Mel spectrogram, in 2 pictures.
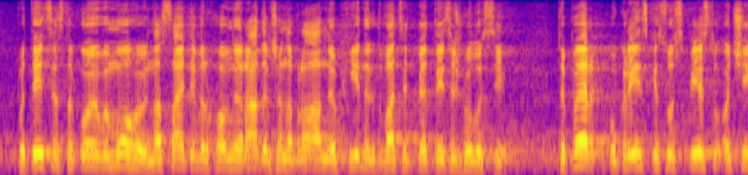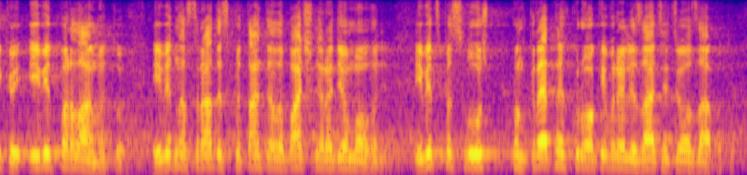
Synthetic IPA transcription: pet̪ɪt͡sʲijɐst̪ɐkɔjʊʋɪmɔɦɔjʊnɐsɑjtʲiʋerxɔwnɔjiɾɑd̪ɪwʒɛnɐbɾɐlˠɑneɔbxʲid̪nɪɣd̪ʋɑt͡sʲːɐt̚ʲpʲjat̚ʲt̪ːɪsʲɐt͡ʃɦɔlˠɔsʲḭw | t̪epɛrʊkɾɐjinʲsʲkɛsʊsʲpʲilʲst̪ʋɔʔɔt͡ʃʲikʊjeʔiʋʲid̪̚pɐrlˠɑment̪ʊ | iʋʲid̪nɐsɾɑd̪ɪspɪt̪ɑnʲt̪elˠebɑt͡ʃenʲːɐɾɐdʲiɔmɔwlˠḛnʲːɐ̰ | iʋʲid̪spet̪slˠuʒb̚kɔnkɾɛt̪nɪxkɾɔkʲiwɾeɐlʲizɑt͡sʲijit͡sʲɔɦɔzɑpɪt̪ʊ̥

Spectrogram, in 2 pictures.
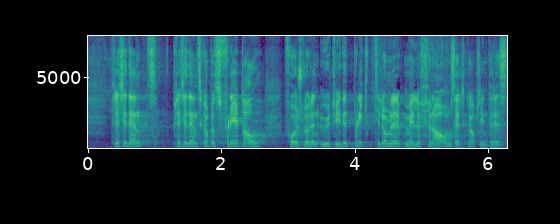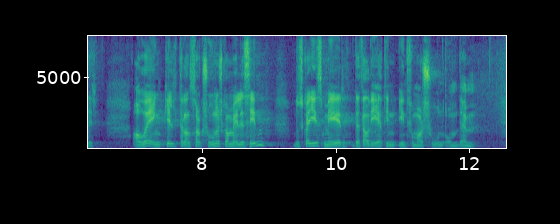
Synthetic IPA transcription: pʰɾɛsɪd̪ɛnt̪ | pʰɾɛsɪd̪ɛnt̪skɑːpət̪sfleːʈʰɑlfoːɾəʂɭoːɾɛnʔʉːt̪ʰʋiːd̪ət̪̚pʰlɪkt̪ʰːɪlɔmɛlːəfɾɑːʔɔmsɛlskɑːpsɪnt̪əɾɛsəɾ | ʔɑ̰lːəɛŋkəlt̪t̪ʰːɾɑnsɑkʂuːnəʂkɑlmɛlːəsɪnːɔd̪ʉskɑljiːsmeːɾd̪ɛt̪ɑljeːʈɪnfɔɾmɑʂuːnɔ̰md̪ɛm

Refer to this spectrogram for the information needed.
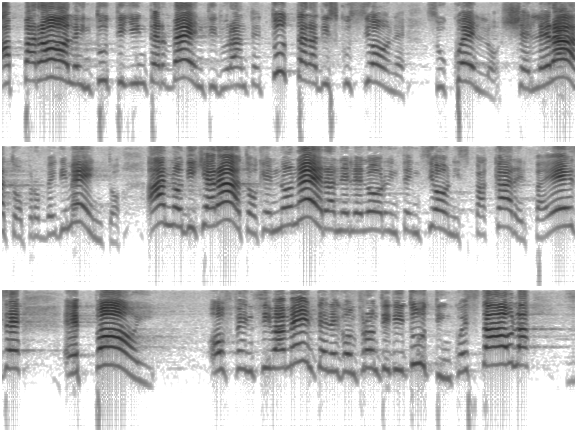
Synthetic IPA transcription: apːaɾɔːleint̪ut̪ːiʎint̪ervɛnt̪id̪uɾant̪et̪ut̪ːalad̪iskusːjoːne | sukːwelːoʃelːeɾaːt̪opɾovːed̪iment̪o | anːod̪ikjaɾaːt̪ok̟enːonɛːɾanelːeloːɾoint̪ent̪sjoːnispakːaːɾeilpaeːze | epːɔj | ofːensivament̪enejkoɱfɾont̪id̪it̪ut̪ːiːŋkwest̪awla | z

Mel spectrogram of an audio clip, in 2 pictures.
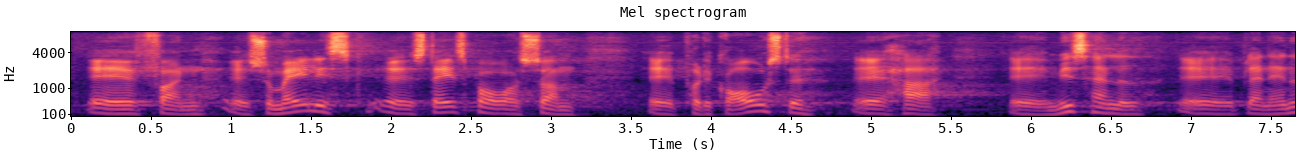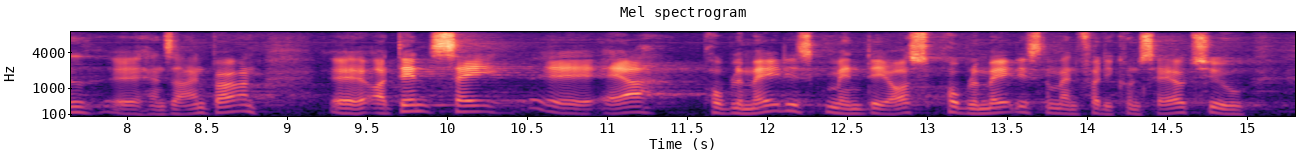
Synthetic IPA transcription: øfɒ̽e̝nso̝mɛ̰ːlisɡ̥sd̥ɛ̰ːd̥sb̥ɒʊ̰ɐsɒ̽m | pʰɒ̽ɾ̥e̝ɡ̥ɒːʊsd̥əhɑ̈ | mishæn̰ləð̞̩ˠb̥lænd̥ænð̞̩ˠɦænsɑ̈ɪnəb̥ɶɐ̰n | ɒ̽d̥ensɛ̰ɪæɐ | pʰʁo̝b̥le̝mɛ̰ːd̥isɡ̥mend̥e̝æɐɒ̽spʰʁo̝b̥le̝mɛ̰ːd̥isɡ̥nɒmænfɒ̽d̥ikʰɒ̽nsæɐʋæt͡sʰiʊə

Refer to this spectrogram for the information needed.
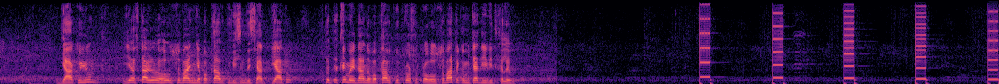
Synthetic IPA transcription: dʲakʊjʊ | jast̪ɑʋlʲɪlˠɐɦɔlˠɔsʊʋɑnʲːɐpɔpɾɑwkʊʋʲisʲimd̪esʲat̪̚pʲjat̪ʊxt̪ɔpʲid̪t̪ːɾɪmɐjɛd̪ɑnʊpɔpɾɑwkʊpɾɔʃɛpɾɔɦɔlˠɔsʊʋɑt̪ɪkɔmʲit̪ɛt̪jiʋʲid̪xɪlˠɪw

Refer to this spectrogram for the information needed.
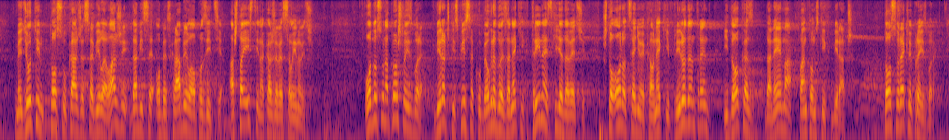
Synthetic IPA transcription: me̞d͡ʑut̪imt̪o̞ːsukaːʒesʋe̞biːlelaʒid̪abise̞ʔo̞be̞sxɾaːbɾilaopo̞ziːt̪sija̰aʃt̪aje̞ist̪inakaːʒeʋeselino̞̰ʋḭt͡ɕ | uo̞d̪no̞sunapɾo̞ʃle̞izbo̞ɾḛbiɾat͡ʃkispisakube̞o̞ɡɾad̪uje̞zane̞kixt̪ɾiːnaest̪xiʎad̪aʋe̞t͡ɕḭ | ʃt̪o̞onot̪se̞ɲuje̞kaone̞kipɾiːɾo̞d̪ant̪ɾe̞nd̪ | id̪o̞ːkazd̪ane̞ːmafant̪o̞mskixbiɾa̰ːt͡ʃḁ | t̪o̞ːsuɾeklipɾeizboɾḛ

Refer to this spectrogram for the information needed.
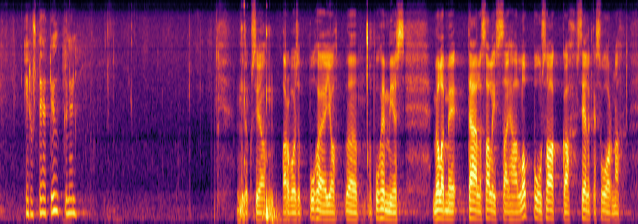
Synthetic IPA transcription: edust̪ɑjɑt̪yŋkːynen | k̟iːt̪oksiɑɑrʋoisɑppuɦejo | puɦemːiesmeo̞le̞mːet̪æːlːæsɑlisːɑiɦɑllo̞pːuːnsɑːkːɑse̞lkæsuornɑ

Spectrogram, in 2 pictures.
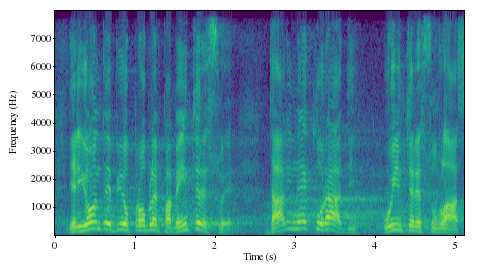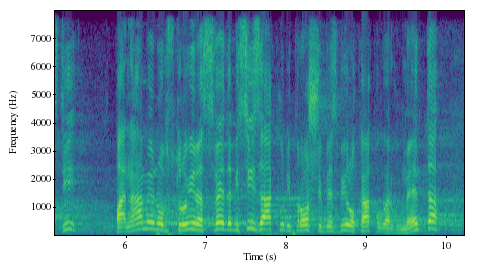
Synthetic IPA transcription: je̞ɾio̞nd̪ajebio̞pɾo̞ble̞mpame̞int̪e̞ɾe̞sujḛ | d̪aline̞ko̞ɾaːd̪i | uint̪e̞ɾe̞suʋlˠaːst̪i | panaːme̞ɾnoːbst̪ɾuiɾasʋe̞d̪abisʋizaːko̞nipɾo̞ʃlibe̞zbiːlˠo̞kakʋo̞ɡaɾɡume̞nt̪a

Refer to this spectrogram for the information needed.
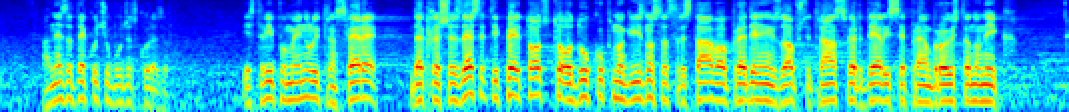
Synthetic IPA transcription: anezat̪ekut͡ɕubud͡ʒeskuɾezoɾu | jeɾst̪eʋiːpo̞meːnulit̪ɾansfeːɾe̞ | d̪akle̞ʃe̞zd̪eset̪ipeːt̪o̞t̪st̪o̞ːd̪ukupno̞ɡizno̞sasɾet̪st̪aːʋaopɾed̪eʎeniɣzao̞pʃt̪it̪ɾansfe̞ɾd̪eːlise̞pɾemabɾo̞ːjust̪ano̞ʋniːkḁ

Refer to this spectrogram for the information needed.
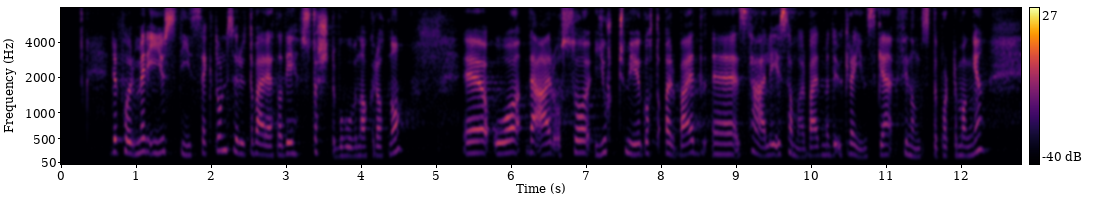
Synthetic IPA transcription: ɾɛfɔɾməɾɪjʉst̪iːsɛkt̪ʊɳ̩seːɾʉːt̪ɔʋæːɾəɛt̪ːɑʋd̪ɪst̪œʂʈəbəhuːʋənəɑkːʉɾɑt̪noː | ʔɔd̪ɛʔæɾɔ̰sːɔjʊʈːmyːəɡɔt̪ːɑɾbæɪd̪sæːɭɪɪsɑmːɑɾbæɪd̪mɛd̪ɛʔʉkɾɑiːnskəfɪnɑŋsd̪ɛpɑʈəmɑŋːə

